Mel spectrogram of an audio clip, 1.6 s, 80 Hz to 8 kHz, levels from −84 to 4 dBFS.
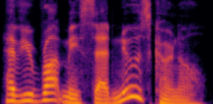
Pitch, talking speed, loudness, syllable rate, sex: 150 Hz, 265 wpm, -18 LUFS, 6.0 syllables/s, male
